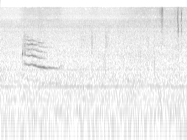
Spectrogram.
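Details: Pet cat meowing to call its owner over to be stroked with a rice paddle: one clear drawn-out meow, slightly falling, with bright harmonics, then steady low room hum and quiet background.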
